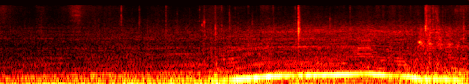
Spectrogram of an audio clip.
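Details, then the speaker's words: Honda Civic with a wrecker-sourced engine, after a valve adjustment and cleared misfire codes (before: slight misfire at idle): smooth low drone rising evenly in pitch under acceleration, no stumble or misfire; now runs much better. "it's running I feel like a different it runs a lot better"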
